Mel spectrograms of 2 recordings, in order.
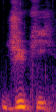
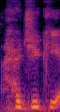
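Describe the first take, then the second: First: The name begins without any H sound. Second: The name begins with an audible H sound. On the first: The speaker calls it right. "it's more like Juki. With the H sort ... Of either less pronounced or silent" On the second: The speaker calls it wrong. "I'm probably butchering it cheerfully here"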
